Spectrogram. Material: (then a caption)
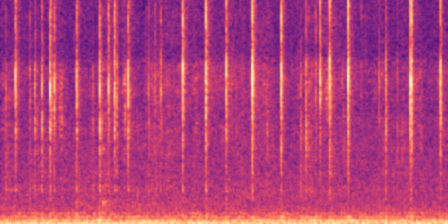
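Stone. Long glitter nails tap and scratch quickly across a solid white stone countertop, making rapid, sharp, bright clicks that stop almost instantly. The clicks come in an uneven stream over a faint, steady low hum.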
